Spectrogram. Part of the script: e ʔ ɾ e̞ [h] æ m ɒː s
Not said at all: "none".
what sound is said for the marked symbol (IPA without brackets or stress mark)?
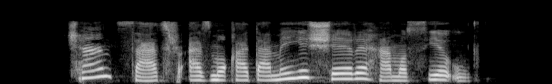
h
